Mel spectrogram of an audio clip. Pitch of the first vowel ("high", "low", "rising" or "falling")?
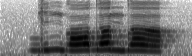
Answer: rising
